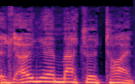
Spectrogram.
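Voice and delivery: muffled, thick voice as if mouth is stuffed full. Quoting a man's claim and doing his voice, talk like a mouth full of cheese. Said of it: "He talks like he's got a mouth full of cheese".

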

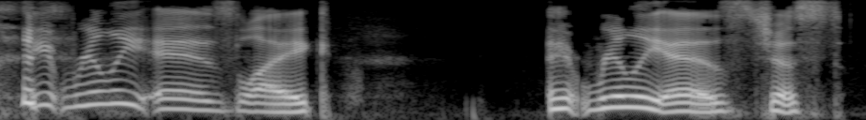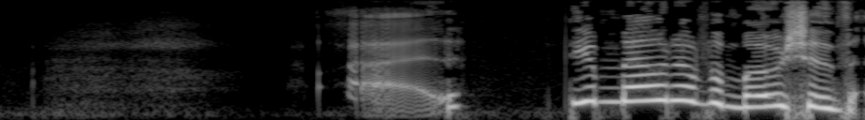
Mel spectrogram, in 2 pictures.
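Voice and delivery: talking through a yawn. Talking about dating and emotions, yawning while talking. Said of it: "I'm yawning, sorry".

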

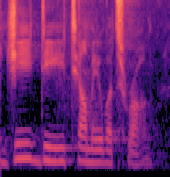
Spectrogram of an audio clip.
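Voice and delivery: ordinary delivery

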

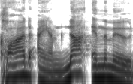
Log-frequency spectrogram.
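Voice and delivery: exasperated, slow, deliberate yell. Retelling yelling out while the room was shaking: imitating own past yell. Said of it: "So I yelled out".

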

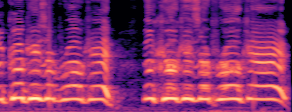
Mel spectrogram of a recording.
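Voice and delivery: very high, loud, frantic, panicked shrieking. Voicing panicked gingerbread men running around: gingerbread men screaming in panic. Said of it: "are now screaming and".

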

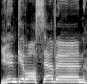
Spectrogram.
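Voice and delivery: mock, very high heckling yell, "seven" stretched long. Retelling a sister calling out from the front row: imitating sister yelling. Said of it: "my sister yells from the front row".

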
